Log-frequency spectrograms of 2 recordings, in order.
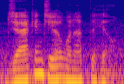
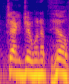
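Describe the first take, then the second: First: The line is read slowly and clearly articulated. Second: The line is rushed and carelessly run together. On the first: The listener is helped to grasp it. The speaker calls it right. "articulate that" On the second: The listener is not helped to grasp it. The speaker calls it wrong. "You wouldn't just go"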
